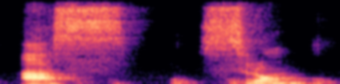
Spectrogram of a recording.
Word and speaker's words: আশ্রম: কেন দন্তাস হইছে? কারণ আমরা জানি এইযে তালব্য সের সাথে রফলা মানেই দন্তাস হওয়া। আর দন্তাস এখানে দীপ্ত হবে। র ফলার কারণে। র ফলার কারণে কি হবে? সে দীপ্ত হবে। দীপ্ত মানে দুইটা দন্তাস।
